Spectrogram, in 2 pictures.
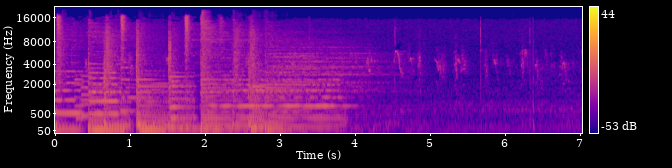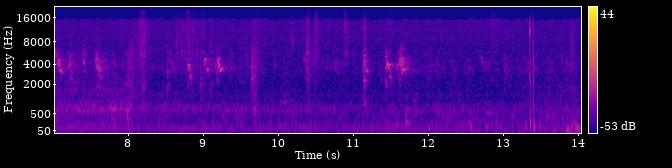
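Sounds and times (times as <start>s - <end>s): background music: 0.0s - 4.5s
small birds chirping: 4.0s - 14.0s.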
